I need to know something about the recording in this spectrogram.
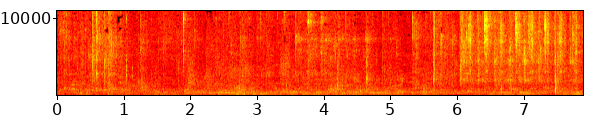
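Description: Plastic checkers click against a wooden board.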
